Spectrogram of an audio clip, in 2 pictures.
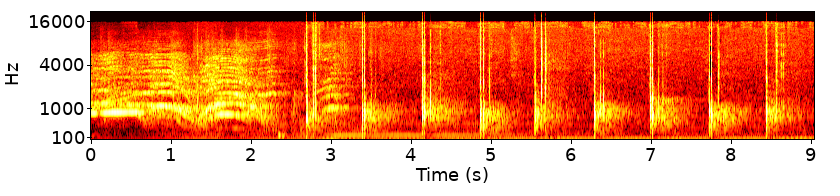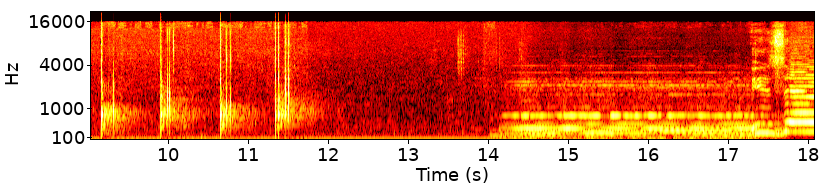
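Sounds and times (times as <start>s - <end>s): high heels on stage floor: 2.4s - 12.0s.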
